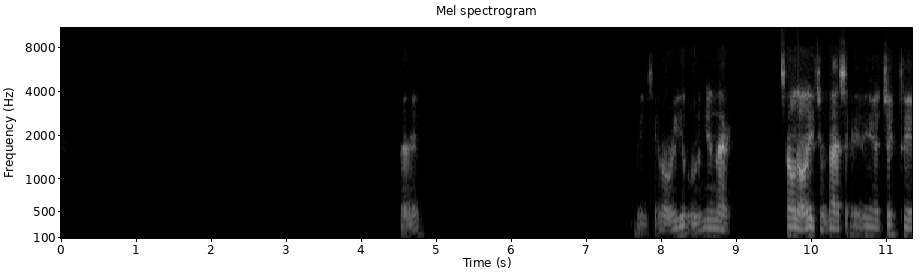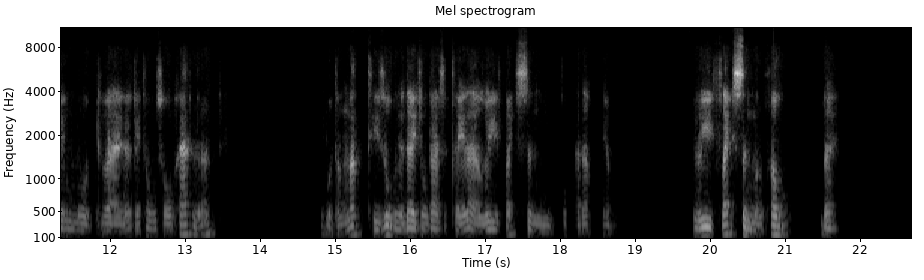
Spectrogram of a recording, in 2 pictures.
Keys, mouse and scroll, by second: 1.6 middle click, 4.9 middle click, 6.5-8.5 middle drag.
